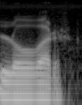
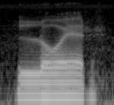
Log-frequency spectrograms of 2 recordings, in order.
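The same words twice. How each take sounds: First: It sounds like the English word 'lower'. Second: It sounds different from the English word 'lower'. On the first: The speaker calls it wrong. "Not लोअर" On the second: The speaker calls it right.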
